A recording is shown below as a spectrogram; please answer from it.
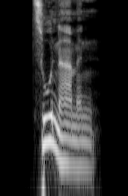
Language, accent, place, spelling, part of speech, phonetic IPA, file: German, Germany, Berlin, Zunamen, noun, [ˈt͡suːˌnaːmən], De-Zunamen.ogg
- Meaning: plural of Zuname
